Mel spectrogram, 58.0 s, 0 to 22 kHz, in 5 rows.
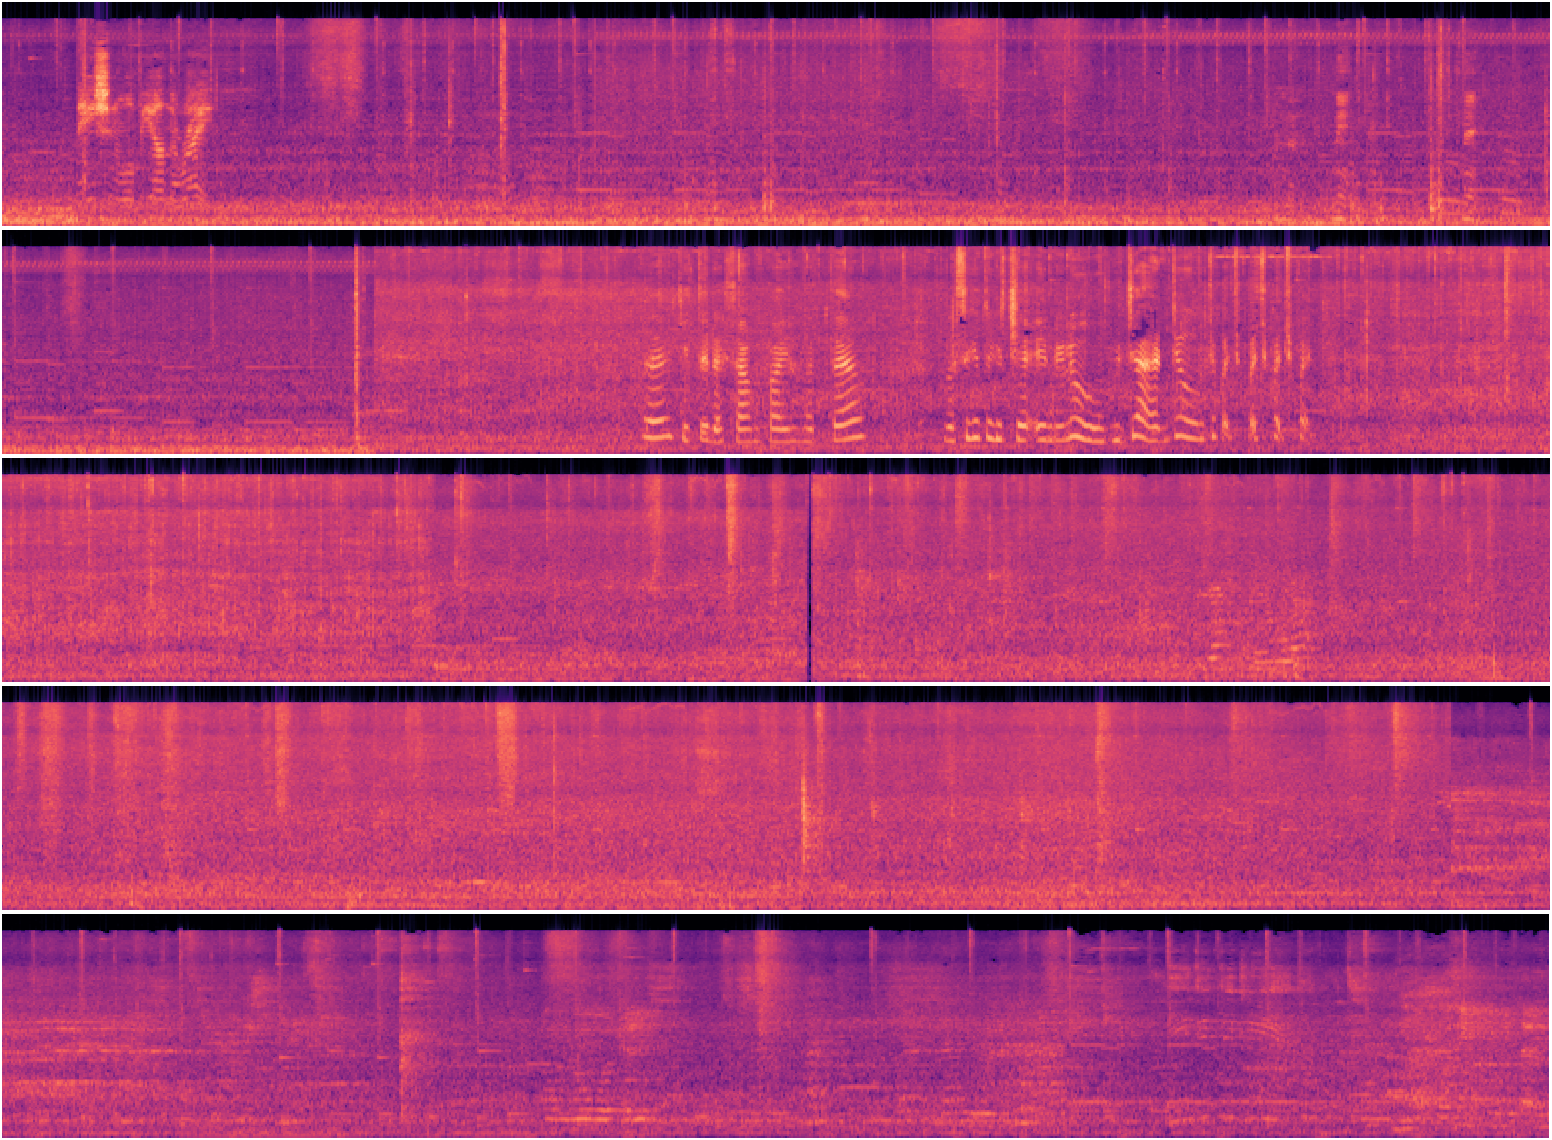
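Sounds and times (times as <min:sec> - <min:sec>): suitcase wheels rolling on asphalt: 0:00.0 - 0:45.8
car engine and tyres rumbling: 0:00.0 - 0:58.0.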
